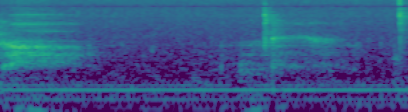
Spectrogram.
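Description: A man breathing out after a sip of stout, the breath fading away over about a second, then a short breath about two and a half seconds in; a steady low hum runs underneath.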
